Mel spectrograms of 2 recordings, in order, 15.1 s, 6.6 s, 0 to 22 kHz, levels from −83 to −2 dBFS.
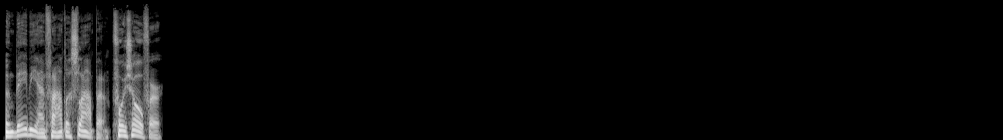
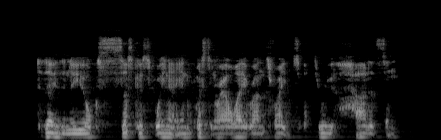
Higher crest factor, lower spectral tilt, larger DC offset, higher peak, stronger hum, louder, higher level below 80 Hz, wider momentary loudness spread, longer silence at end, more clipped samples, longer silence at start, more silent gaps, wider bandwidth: about the same, 22 dB vs 20 dB; first, -5.5 dB/octave vs -4 dB/octave; neither; first, 0 dBFS vs -20 dBFS; neither; first, -16 LUFS vs -38 LUFS; first, -46 dBFS vs -80 dBFS; second, 7 LU vs 11 LU; first, 12.65 s vs 0.7 s; neither; second, 0.1 s vs 0.55 s; neither; first, 18 kHz vs 9.4 kHz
